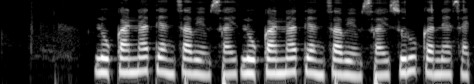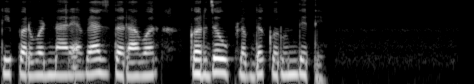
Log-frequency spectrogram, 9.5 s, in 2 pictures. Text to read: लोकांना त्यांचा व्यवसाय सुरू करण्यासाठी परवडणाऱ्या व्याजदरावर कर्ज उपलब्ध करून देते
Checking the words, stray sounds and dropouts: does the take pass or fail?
fail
